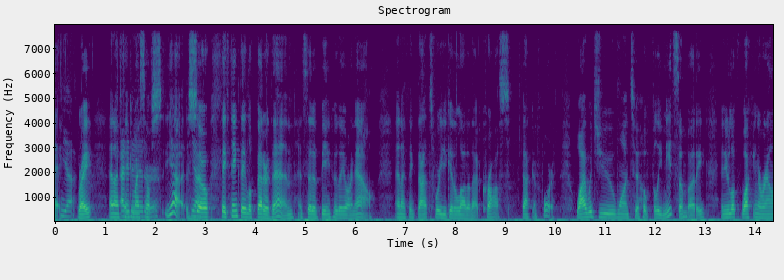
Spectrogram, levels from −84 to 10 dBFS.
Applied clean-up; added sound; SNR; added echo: none; none; none; none.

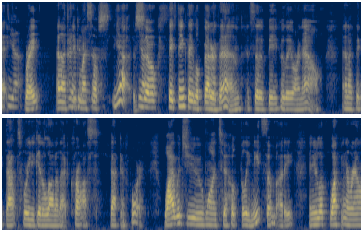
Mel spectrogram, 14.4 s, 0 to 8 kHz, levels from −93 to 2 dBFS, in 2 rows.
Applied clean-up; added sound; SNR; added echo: neural mask model DeepFilterNet 3.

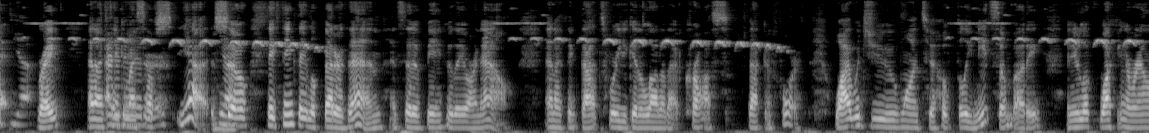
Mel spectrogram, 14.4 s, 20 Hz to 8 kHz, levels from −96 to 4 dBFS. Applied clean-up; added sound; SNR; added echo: classical method WPE with log-MMSE.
